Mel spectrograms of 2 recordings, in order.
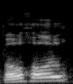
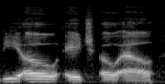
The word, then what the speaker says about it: Bohol: And on the Philippine island of Bohol, I think is how you say it, Bohol, they found these snails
